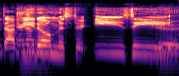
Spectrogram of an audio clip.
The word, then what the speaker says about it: Davido: How do you say, I call him Davido. How is Davido. – Davido. I just learned that.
